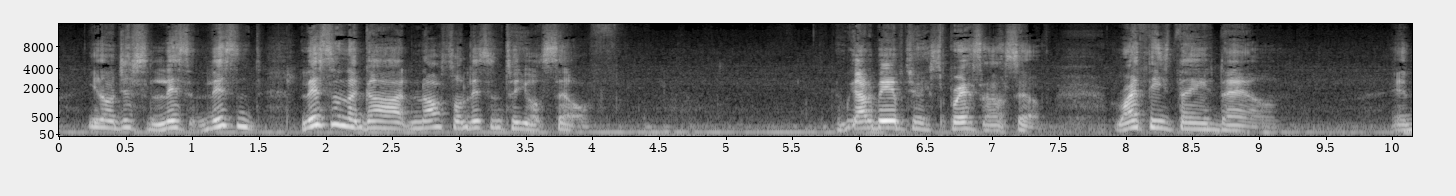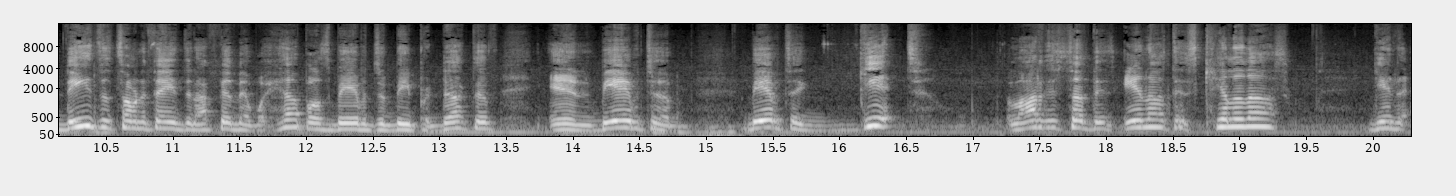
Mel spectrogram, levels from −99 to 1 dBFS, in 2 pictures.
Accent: American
